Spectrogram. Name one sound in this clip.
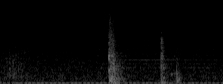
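A car door clunks open.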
